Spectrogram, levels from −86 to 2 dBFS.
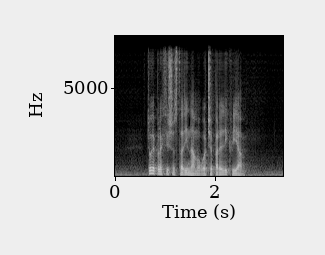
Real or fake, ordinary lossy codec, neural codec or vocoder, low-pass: fake; none; codec, 16 kHz, 0.3 kbps, FocalCodec; 7.2 kHz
